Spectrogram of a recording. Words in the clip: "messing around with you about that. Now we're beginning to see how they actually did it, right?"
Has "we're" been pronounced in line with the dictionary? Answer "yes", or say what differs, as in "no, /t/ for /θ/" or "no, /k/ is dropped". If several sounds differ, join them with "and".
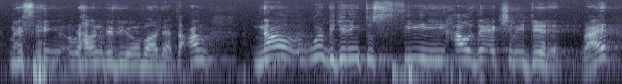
yes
